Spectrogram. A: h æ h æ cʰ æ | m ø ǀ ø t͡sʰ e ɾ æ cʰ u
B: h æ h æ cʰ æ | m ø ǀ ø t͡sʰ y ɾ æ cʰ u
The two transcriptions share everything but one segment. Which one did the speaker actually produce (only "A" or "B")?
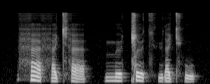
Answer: B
